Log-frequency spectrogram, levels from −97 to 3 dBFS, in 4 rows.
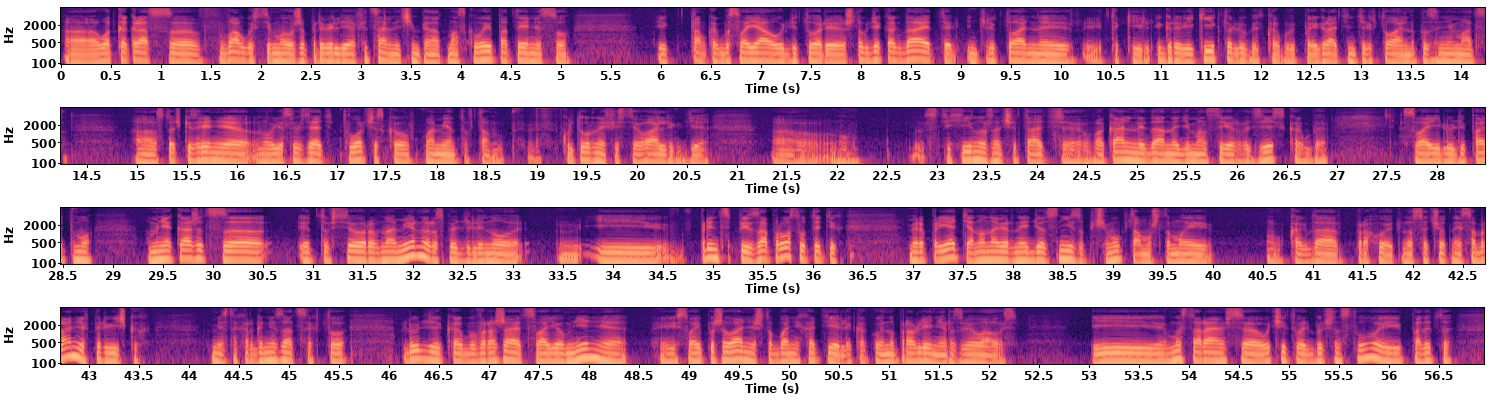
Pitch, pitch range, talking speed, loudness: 115 Hz, 105-125 Hz, 120 wpm, -21 LUFS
